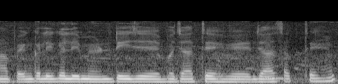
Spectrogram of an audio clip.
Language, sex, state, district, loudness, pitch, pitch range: Hindi, male, Haryana, Rohtak, -13 LUFS, 125 Hz, 125-130 Hz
